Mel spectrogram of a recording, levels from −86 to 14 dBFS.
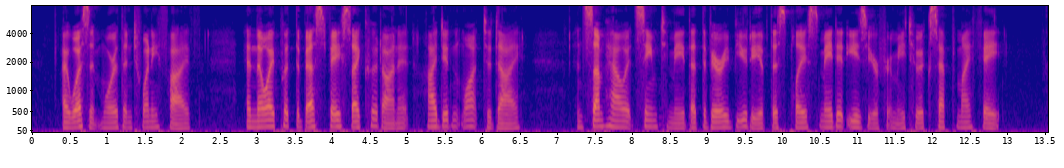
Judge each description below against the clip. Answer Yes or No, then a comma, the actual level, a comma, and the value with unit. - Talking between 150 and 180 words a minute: No, average, 195 wpm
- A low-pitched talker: Yes, low, 130 Hz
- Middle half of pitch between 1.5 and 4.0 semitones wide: Yes, average, 3.4 semitones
